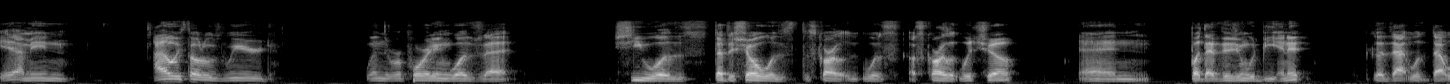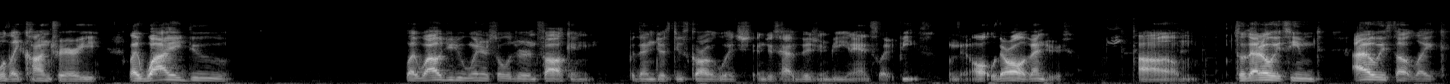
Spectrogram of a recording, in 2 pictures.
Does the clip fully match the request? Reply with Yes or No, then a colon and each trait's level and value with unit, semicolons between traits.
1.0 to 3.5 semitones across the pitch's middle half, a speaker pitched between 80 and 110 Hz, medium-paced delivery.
Yes: average, 3.1 semitones; very low, 95 Hz; average, 175 wpm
